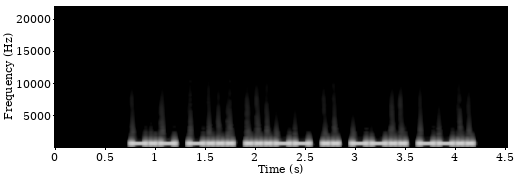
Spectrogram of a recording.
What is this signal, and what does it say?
Morse code, heard as a keyed tone, about 25 wpm, 700 Hz. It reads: KB3IZZ
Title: USA Call Signs - 6 Characters - Repeated 2x - 25wpm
